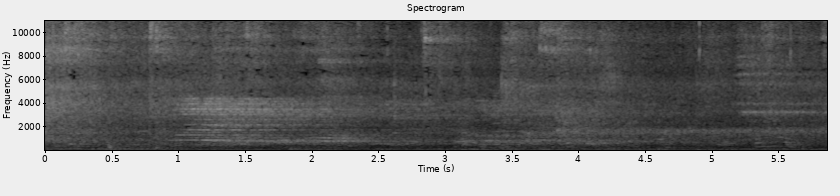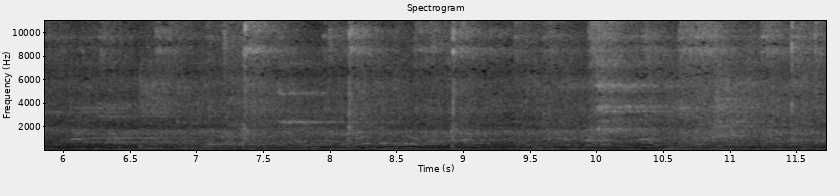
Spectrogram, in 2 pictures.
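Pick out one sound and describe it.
Ping-pong balls click sharply against a table and paddles in an echoing hall.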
